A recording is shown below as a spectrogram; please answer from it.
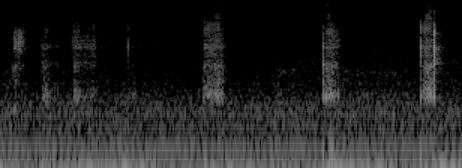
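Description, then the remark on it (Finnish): Faint, brief swishing sounds from a pinhole camera, five or six soft bursts at irregular intervals over a quiet, steady low hum, with no talking. “Tämä on tämmöinen suhin.”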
